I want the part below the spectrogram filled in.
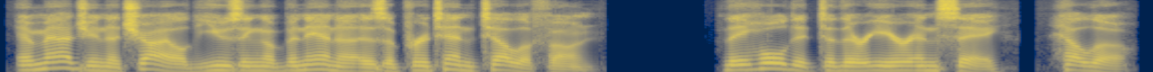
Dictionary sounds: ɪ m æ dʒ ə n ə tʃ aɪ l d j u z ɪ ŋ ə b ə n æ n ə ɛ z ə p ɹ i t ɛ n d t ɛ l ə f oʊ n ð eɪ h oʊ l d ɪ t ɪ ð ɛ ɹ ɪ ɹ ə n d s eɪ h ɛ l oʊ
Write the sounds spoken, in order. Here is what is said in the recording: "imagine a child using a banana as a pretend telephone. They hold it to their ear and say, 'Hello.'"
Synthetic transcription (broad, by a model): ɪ m æ dʒ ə n ə tʃ aɪ l d j u z ɪ ŋ ə b ə n æ n ə z ə p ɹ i t ɛ n t ɛ l ə f oʊ n ð eɪ h oʊ l d ɪ t ɪ ð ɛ ɹ ɪ ɹ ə n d s eɪ h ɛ l oʊ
